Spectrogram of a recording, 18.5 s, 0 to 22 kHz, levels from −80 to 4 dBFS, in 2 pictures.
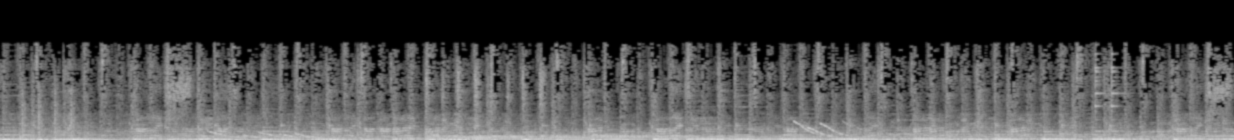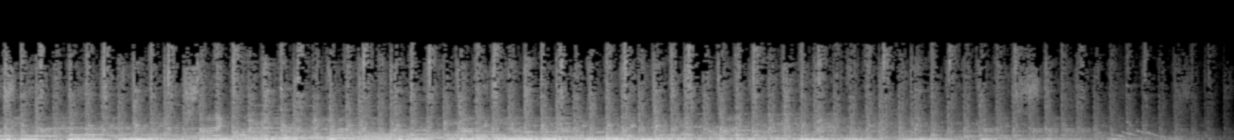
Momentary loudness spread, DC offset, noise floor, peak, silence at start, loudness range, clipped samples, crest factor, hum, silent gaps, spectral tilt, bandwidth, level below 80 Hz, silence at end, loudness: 8 LU; under 0.1%; -38 dBFS; 0 dBFS; 0 s; 4 LU; under 0.1%; 16 dB; none; none; -4.5 dB/octave; 15.5 kHz; -34 dBFS; 0.25 s; -15 LUFS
